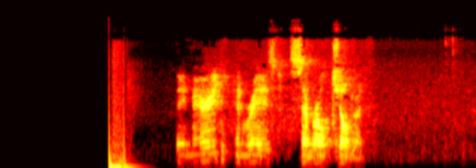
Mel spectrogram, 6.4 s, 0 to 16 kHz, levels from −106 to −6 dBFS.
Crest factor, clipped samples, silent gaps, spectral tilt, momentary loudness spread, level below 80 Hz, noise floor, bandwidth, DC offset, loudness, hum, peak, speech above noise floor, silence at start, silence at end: 24 dB; under 0.1%; none; -1.5 dB/octave; 17 LU; -54 dBFS; -76 dBFS; 10 kHz; under 0.1%; -25 LUFS; none; -6 dBFS; 50 dB; 1.45 s; 1.55 s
